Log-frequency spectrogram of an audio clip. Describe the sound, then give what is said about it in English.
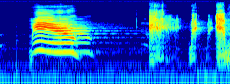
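A person voices a single drawn-out, wavering cat meow, loud, followed by a few short breathy, hissing bursts. “Meow. And bird and weird shit, fart sounds. Yeah, like that.”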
